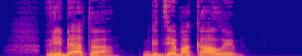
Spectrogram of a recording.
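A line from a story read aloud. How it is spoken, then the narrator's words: Cheerful shout. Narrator (Russian): Элеонора весело крикнула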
